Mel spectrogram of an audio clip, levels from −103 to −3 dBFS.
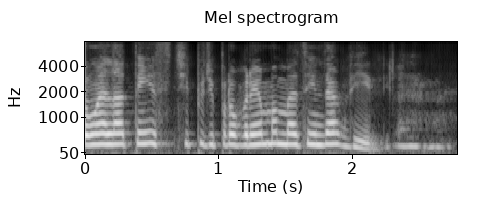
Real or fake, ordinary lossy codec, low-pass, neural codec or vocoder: fake; none; none; codec, 16 kHz, 2 kbps, X-Codec, HuBERT features, trained on LibriSpeech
